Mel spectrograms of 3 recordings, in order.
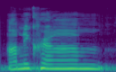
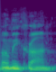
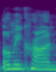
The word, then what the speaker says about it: omicron: season did the um omnichrome variant did i say it right omicron omicron i knew i said it incorrectly omicron very did that freak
